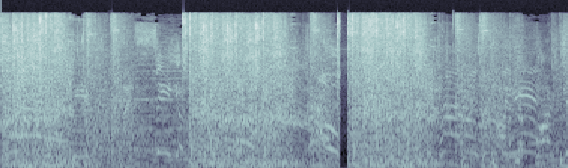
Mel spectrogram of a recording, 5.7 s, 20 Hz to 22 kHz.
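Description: Dense, continuous gunfire from The Darkness 2 video game, loud and sustained with rapid overlapping shots, broken by one brief silent gap, while a person talks over it.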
